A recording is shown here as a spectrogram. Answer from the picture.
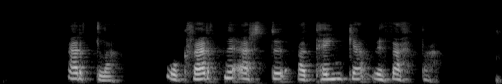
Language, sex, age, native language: Icelandic, female, 40-49, Icelandic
